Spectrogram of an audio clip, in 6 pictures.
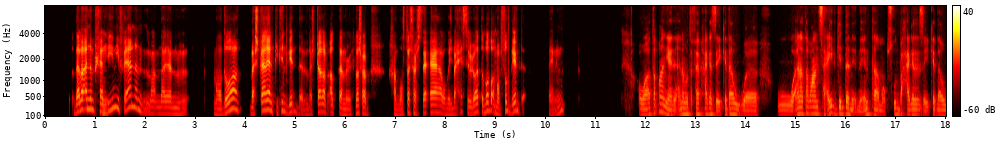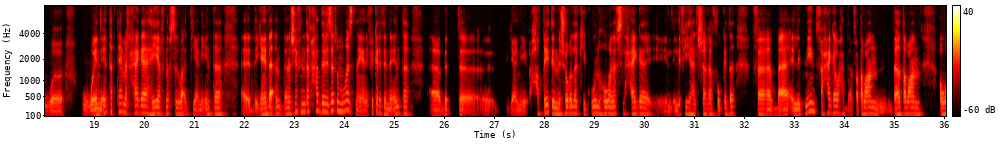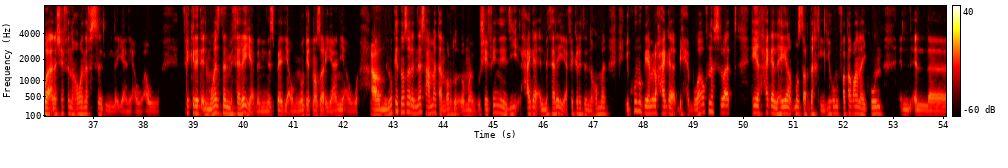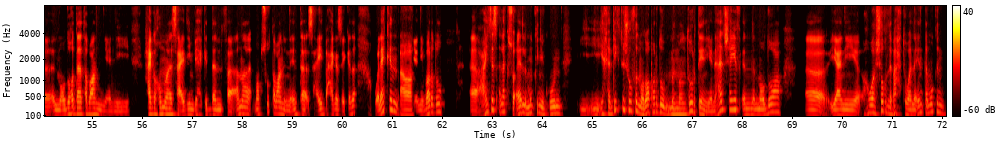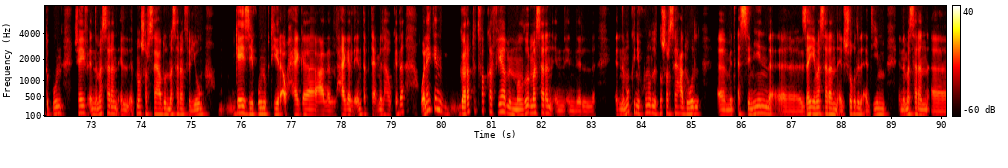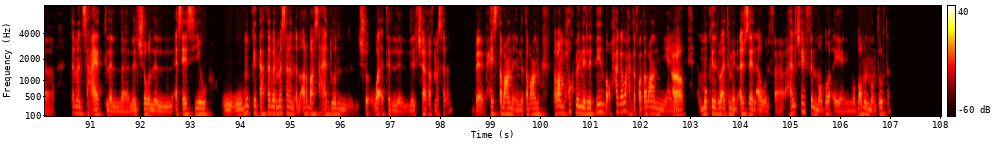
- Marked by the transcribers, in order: tapping
- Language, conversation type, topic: Arabic, advice, إزاي أوازن بين شغفي وهواياتي وبين متطلبات حياتي اليومية؟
